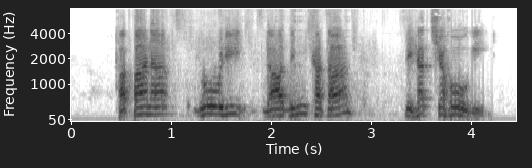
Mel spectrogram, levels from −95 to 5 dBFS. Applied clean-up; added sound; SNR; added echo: neural separator model SepFormer DNS4.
